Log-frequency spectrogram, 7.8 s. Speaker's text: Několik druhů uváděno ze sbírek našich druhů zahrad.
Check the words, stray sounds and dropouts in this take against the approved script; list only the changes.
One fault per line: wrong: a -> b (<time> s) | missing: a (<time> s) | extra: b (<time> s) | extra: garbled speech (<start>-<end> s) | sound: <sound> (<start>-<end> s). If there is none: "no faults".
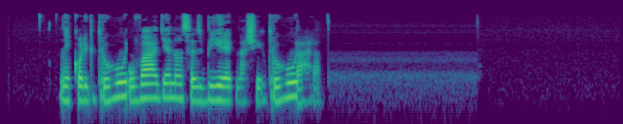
no faults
